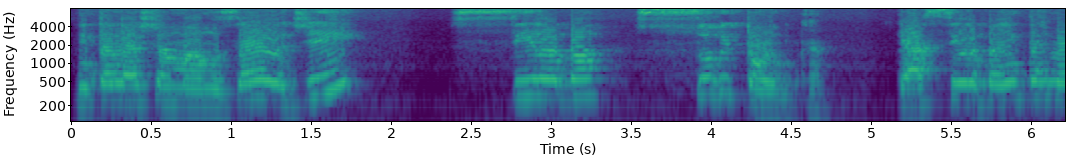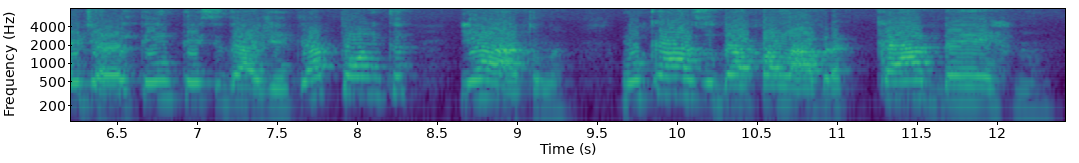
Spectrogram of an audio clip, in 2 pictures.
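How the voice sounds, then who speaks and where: A woman's voice: medium pitch, rough recording. A woman teacher giving a recorded grammar lesson, explaining patiently and often checking with her students. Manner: explanatory, repeats points and checks with "certo?".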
